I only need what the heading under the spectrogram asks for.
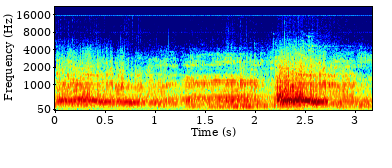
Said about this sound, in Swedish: Wow, vilka hungriga lejon.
